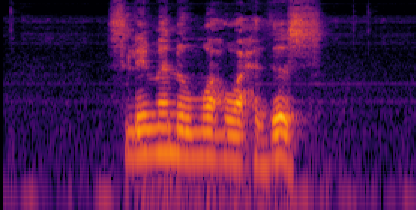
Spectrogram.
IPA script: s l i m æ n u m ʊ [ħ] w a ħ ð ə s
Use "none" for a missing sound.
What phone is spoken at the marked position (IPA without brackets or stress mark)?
ħ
